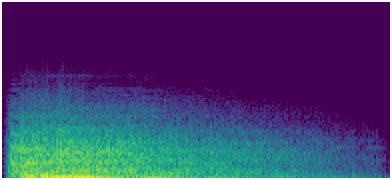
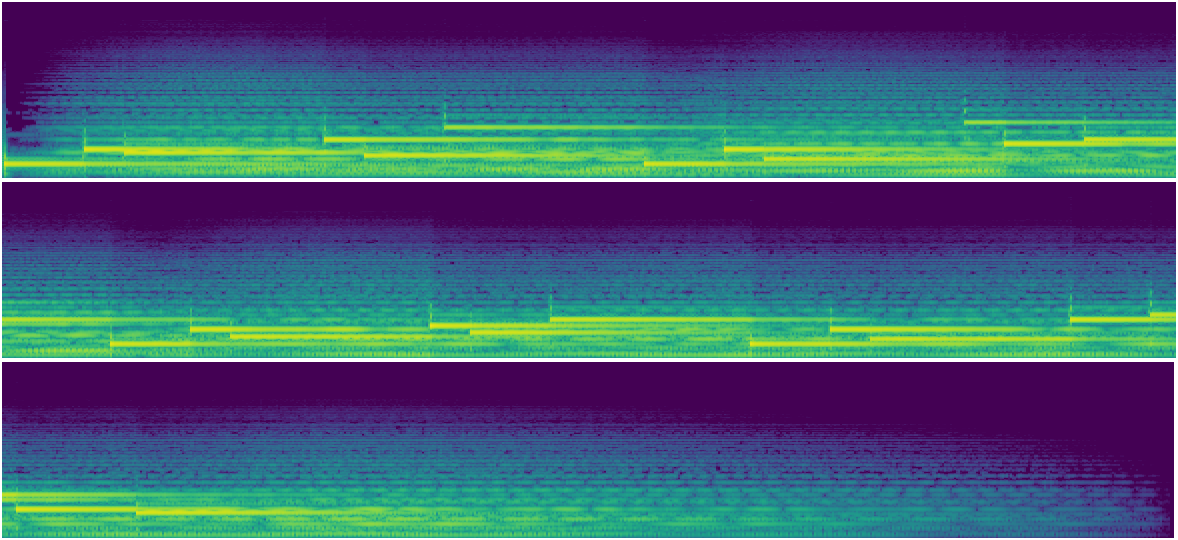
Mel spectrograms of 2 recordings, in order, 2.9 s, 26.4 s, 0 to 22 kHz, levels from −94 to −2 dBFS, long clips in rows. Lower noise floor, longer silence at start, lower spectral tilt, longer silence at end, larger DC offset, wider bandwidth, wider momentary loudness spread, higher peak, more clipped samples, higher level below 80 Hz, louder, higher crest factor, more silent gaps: second, -49 dBFS vs -64 dBFS; about the same, 0.05 s vs 0 s; first, -12.5 dB/octave vs -10.5 dB/octave; second, 1.05 s vs 2.7 s; neither; second, 1.9 kHz vs 4.7 kHz; first, 22 LU vs 11 LU; about the same, 0 dBFS vs 0 dBFS; neither; first, -18 dBFS vs -36 dBFS; second, -20 LUFS vs -12 LUFS; about the same, 14 dB vs 12 dB; neither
